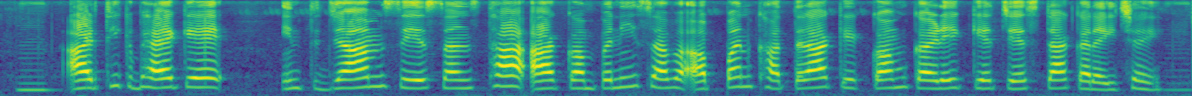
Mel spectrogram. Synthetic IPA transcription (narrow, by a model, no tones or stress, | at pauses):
a̰ɾt̪ʰikbʱɛjke | int̪id͡ʒamsesə̃nst̪ʰaʔakəmpənisəbʱə̰pːənkʰət̪ɾakekəmkəɾeket͡ʃesʈakəɾəjt͡ʃʰɛj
